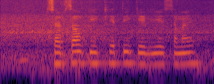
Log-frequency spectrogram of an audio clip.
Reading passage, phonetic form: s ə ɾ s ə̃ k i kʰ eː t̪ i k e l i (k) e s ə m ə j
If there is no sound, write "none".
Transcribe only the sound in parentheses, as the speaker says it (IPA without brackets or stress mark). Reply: none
